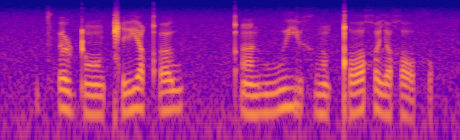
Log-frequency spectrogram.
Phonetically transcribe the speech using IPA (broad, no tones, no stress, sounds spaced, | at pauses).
t͡sʼ œ ɭ ʈ ɔ̃ː ǁ ɪ j ʏ qʼ u | qʼ ɐ̃ ɣ uː j ʏ x ð ɔ̃ ǃ ɔ χ ʏ l œ χ ɔ x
